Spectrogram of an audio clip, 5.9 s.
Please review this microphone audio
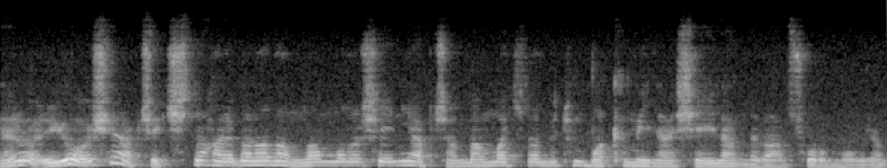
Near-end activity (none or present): present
